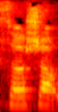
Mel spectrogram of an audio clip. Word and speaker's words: Saoirse: Also ich liebe Saoirse, wie spricht man sie aus? – Saoirse, glaube ich. Saoirse. Also ich habe es eben gegoogelt, how to pronounce. Es kam Saoirse Ronan raus, genau.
